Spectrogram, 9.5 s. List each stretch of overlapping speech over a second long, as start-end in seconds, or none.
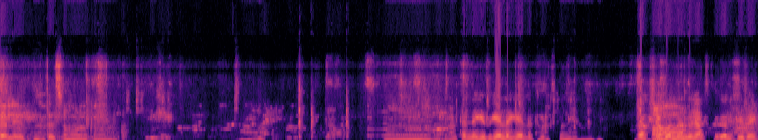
none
